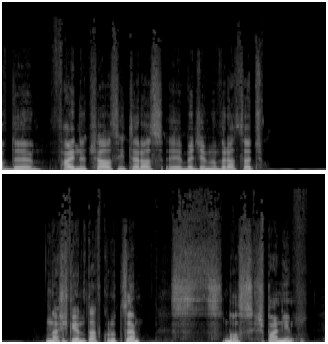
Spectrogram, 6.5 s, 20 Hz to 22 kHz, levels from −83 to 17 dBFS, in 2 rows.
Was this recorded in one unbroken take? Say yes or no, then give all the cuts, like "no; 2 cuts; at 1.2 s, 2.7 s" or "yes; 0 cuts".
no; 1 cut; at 4.9 s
